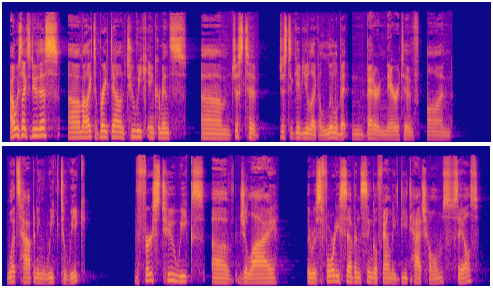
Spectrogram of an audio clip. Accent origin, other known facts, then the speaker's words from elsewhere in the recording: Kamloops, British Columbia, Canada; my hometown, Barnhartville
